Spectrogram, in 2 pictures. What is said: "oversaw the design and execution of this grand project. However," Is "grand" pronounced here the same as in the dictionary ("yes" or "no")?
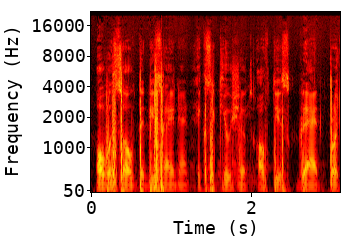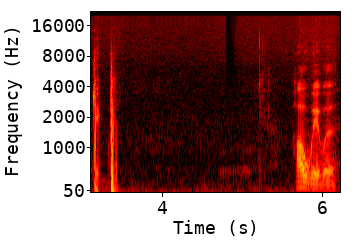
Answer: no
